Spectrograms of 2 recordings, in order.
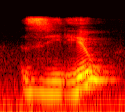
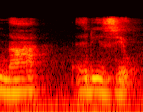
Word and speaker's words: Nazireu: É importante nós não confundir, né, essa palavra Nazireu com Narizeu. Então é importante na pronúncia não confundir Nazireu com Narizeu.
